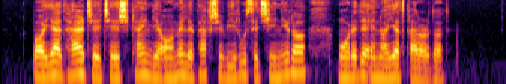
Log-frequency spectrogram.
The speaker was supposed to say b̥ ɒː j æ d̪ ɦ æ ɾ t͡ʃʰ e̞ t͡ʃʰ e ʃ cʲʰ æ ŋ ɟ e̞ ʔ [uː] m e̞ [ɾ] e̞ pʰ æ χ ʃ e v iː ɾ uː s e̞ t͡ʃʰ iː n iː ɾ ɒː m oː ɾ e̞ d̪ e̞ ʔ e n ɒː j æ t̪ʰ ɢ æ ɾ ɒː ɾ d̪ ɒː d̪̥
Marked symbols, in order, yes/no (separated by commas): no, no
